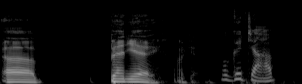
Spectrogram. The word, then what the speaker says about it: beignet: All right, uh beignet. Okay. Well, good job. I'm glad you pronounced that one right. is kind of fun. Beignet. That's how it's Beignet.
